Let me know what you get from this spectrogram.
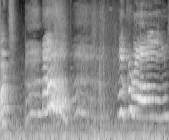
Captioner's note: Wilhelmina yells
